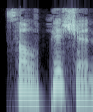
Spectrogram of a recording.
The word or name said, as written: sulpician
